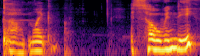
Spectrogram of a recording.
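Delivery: ordinary delivery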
